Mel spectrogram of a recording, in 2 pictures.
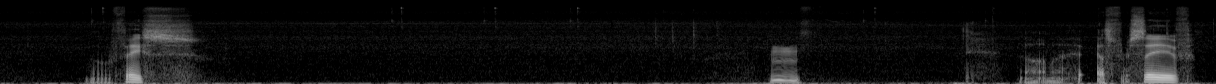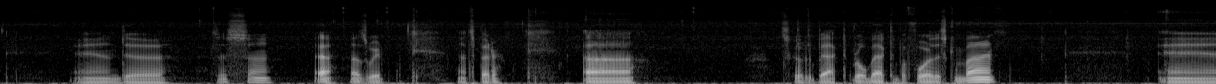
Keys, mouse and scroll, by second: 0.9 click, 3.9 click, 4.8 click, 5.7 click, 6.6 Escape, 6.7 Escape, 6.9 Escape, 7.2 scroll down 2, 8.6 click, 9.9 click, 11.7 Escape, 11.9 Escape, 14.2 click, 15.5 click, 15.9 click, 16.5 scroll down 1, 16.9 scroll up 1, 17.5 scroll down 1, 17.7 middle click, 19.0 click, 20.1 ctrl+alt+r, 21.3 scroll down 2, 22.0-22.5 scroll down 2, 22.6 middle click, 23.3 scroll down 1, 23.4 middle click.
